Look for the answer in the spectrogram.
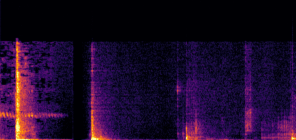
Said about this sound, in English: The little red light flashed, turned to green, and Kyle slowly opened the door.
